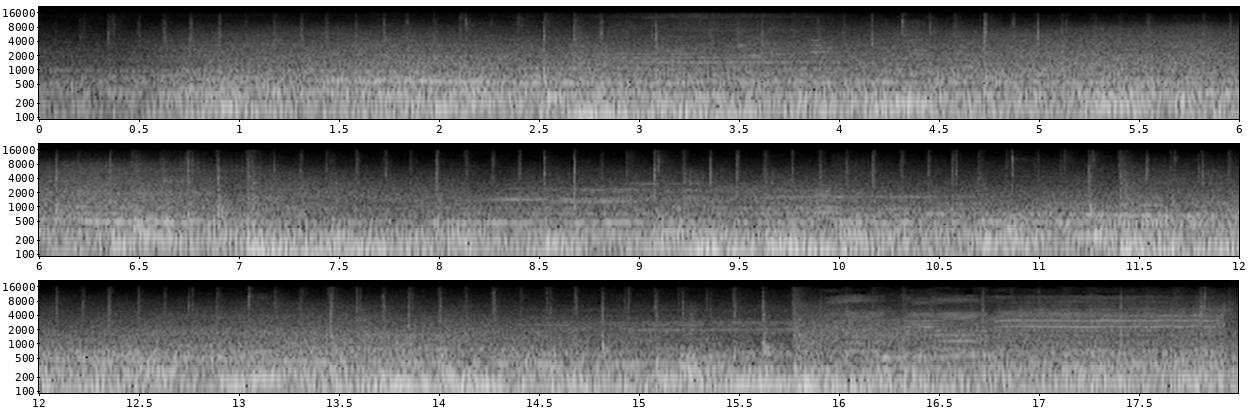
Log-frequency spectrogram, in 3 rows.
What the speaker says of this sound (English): The M3 goes out again on the racetrack.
